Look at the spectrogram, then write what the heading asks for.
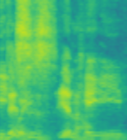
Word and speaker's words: Kyiv: Listen, Kyiv. Oh, that's how you say it. Okay, my bad. I'm saying it wrong.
